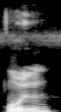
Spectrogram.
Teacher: huruf qof yang kita baca tebal karena dia huruf istila sehingga pangkal lidah kita kita naikkan ke langit-langit untuk menebalkan suaranya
